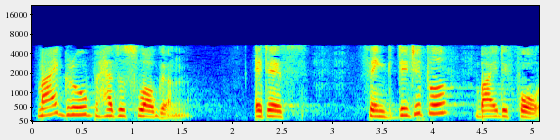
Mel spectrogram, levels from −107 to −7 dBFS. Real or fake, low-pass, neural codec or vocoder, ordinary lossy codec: real; 5.4 kHz; none; MP3, 32 kbps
